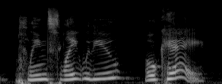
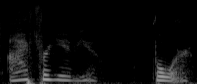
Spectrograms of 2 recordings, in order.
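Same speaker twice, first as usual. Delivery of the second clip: soft repeated forgiveness; 4 semitones lower, 8 dB quieter than usual. Shown as a demonstration. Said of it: "seven times".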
